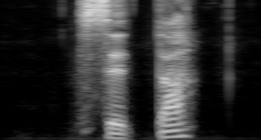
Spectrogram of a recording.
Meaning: he/she is sitting, is at home, is waiting
- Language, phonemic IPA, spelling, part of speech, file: Navajo, /sɪ̀tɑ́/, sidá, verb, Nv-sidá.ogg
